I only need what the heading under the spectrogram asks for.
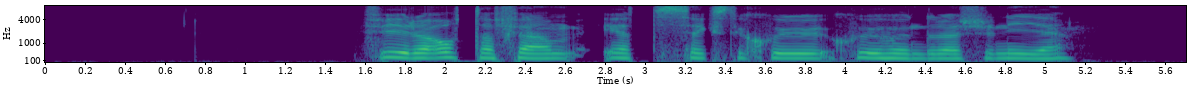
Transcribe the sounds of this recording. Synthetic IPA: fyːɾaɔt̪ːafɛmːʔɛt̪sɛkst̪ɪɧʉ̟ːɧʉ̟ːɦɵnd̪ɾaɕʉniːʊ

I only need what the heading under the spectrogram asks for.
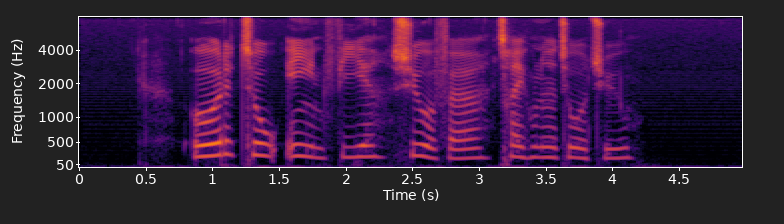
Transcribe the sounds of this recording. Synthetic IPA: ʔɔ̽ːɾət͡sʰo̝̰ːe̝nfiːɐsyʊ̰ɒ̽fɶɐt͡sʰʁɛ̰ːɦunɐðˠɒ̽t͡sʰo̝̰ːɒt͡sʰyːʊ

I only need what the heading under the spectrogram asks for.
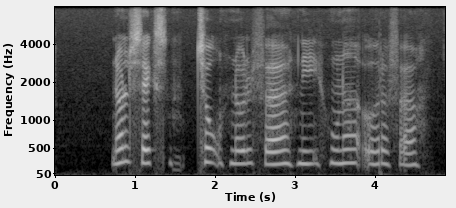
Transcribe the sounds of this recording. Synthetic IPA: nɔ̽lseɡ̥st͡sʰo̝̰ːnɔ̽lfɶɐnḭːhunɐð̞ˠɒ̽ʔɔ̽ːɾɒ̽fɶɐ

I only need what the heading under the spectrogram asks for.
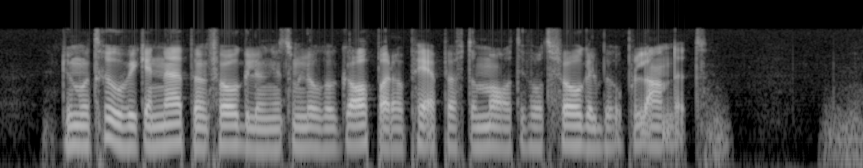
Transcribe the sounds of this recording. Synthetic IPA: d̪̥ɵmoːt̪ʰɾuːvɪlkənːɛːpənfoːɡəlɵŋːəsɔmloːɡɔɡɑːpad̪əɔpʰḛːpɛft̪əɾmɑːt̪ɪvɔʈfoːɡəlbuːpʰɔlʔa̰nd̪ə̰t̪

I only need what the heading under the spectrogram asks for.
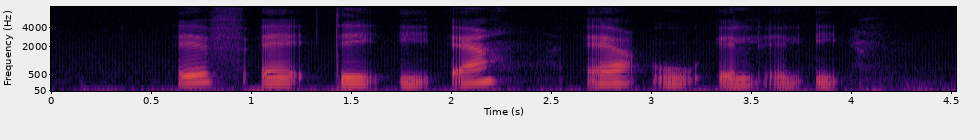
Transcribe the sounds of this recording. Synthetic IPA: efɛ̰ːd̥e̝̰ːe̝̰ːæɐ̰æɐ̰o̝̰ːelele̝̰ː

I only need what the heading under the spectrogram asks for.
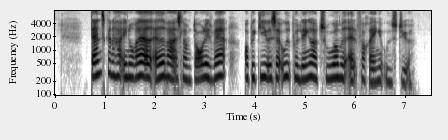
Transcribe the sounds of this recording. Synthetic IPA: d̥ænsɡ̥ɐnəɦɑ̈ʔino̝ʁḛːɐð̞̩ˠʔæð̞ˠʋɑ̈ːslɒ̽md̥ɒːlid̥ʋæɐ̰ | ʔɒ̽b̥e̝ɡ̥ḭːʊð̩ˠsɑ̈ɪʔuð̞̰ˠpʰɒ̽leŋɐːt͡sʰuːɐmeð̞ˠæl̰d̥fɒ̽ʁeŋəʔuð̞ˠsd̥yɐ̰

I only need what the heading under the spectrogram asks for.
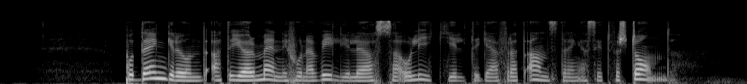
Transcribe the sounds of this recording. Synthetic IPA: pʰɔd̪ɛnɡɾɵnd̪a̰t̪̚d̪ɛjœːɾmɛnːɪɧʊɳavɪljəløːsa̰ʔɔ̰liːkʰjɪlt̪ɪɡafœɾat̪ʰanst̪ɾɛŋːasɪt̪fœʂʈɔnd̪

